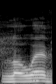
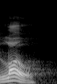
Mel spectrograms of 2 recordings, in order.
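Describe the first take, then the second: First: It is said with a v sound near the end. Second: It is said as one syllable ending in a vowel. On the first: The speaker calls it right. "the W is a V" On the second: The speaker calls it wrong. "I think I was calling the shit low"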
